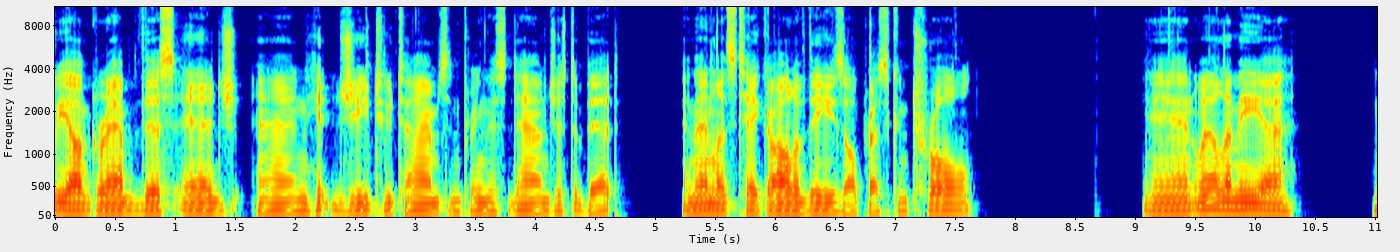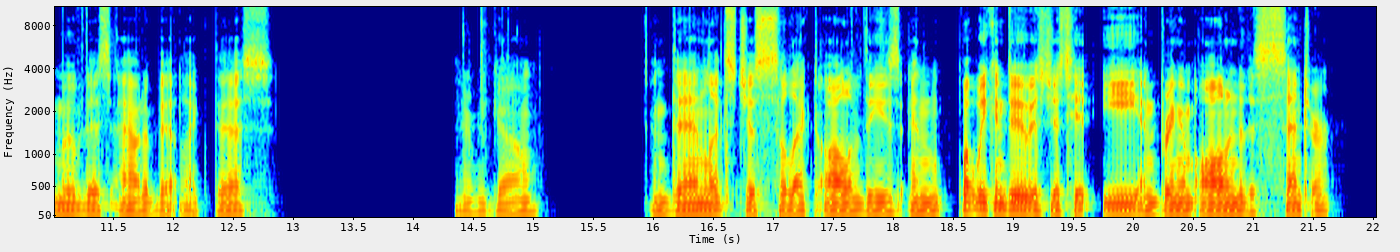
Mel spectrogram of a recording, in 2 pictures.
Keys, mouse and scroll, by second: 0.6 click, 2.6 g, 2.9 g, 4.1 click, 6.6-6.9 scroll down 2, 8.3 scroll up 1, 8.7 shift+middle click, 9.1 scroll up 2, 9.5 shift+middle click, 10.2 click, 10.3 click, 11.1-16.4 drag, 14.5 scroll down 1, 14.8 shift+middle click, 16.9 scroll up 2, 17.3 shift+middle click, 17.7 scroll down 1, 18.1 shift+middle click.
